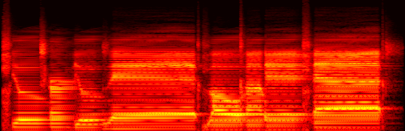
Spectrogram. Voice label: Chipspeech vocal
